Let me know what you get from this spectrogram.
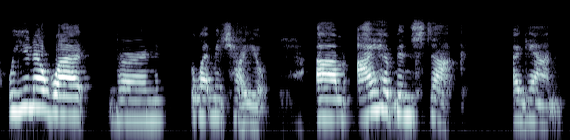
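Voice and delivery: usual speaking voice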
